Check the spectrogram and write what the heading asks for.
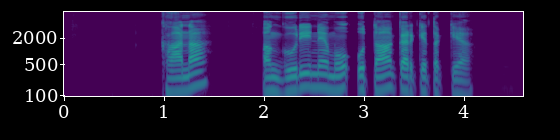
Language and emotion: Punjabi, neutral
